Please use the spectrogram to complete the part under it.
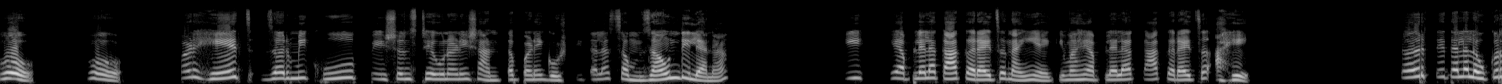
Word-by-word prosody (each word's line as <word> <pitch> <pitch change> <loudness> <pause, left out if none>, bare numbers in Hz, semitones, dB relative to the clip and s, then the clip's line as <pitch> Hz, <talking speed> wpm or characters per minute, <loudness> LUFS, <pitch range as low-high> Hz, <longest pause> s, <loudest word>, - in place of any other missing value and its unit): हो, 270 +1 +8 0.7
हो. 230 -10 0 0.6
पण 310 +3 -3
हेच 270 +7 +2 0.2
जर 275 +1 +1
मी 290 +2 0
खूप 285 +5 -2
पेशन्स 250 0 -4
ठेऊन 240 -2 0
आणि 240 +1 -2
शांतपणे 215 0 -4
गोष्टी 195 +2 -4
त्याला 245 +3 -7
समजावून 220 +4 +2
दिल्या 235 -11 +3
ना 170 +6 -4 1.2
की 295 +1 -2 0.3
हे 290 - -2
आपल्याला 280 +3 +2
का 260 -1 +8
करायचं 225 +1 +4
नाहीये 195 -2 0
किंवा 215 +1 -3
हे 225 +1 0
आपल्याला 215 +2 0
का 235 -1 -4
करायचं 215 +3 +1
आहे? 205 0 +2 1.6
तर 340 +5 +3
ते 350 - -8
त्याला 345 +1 +3
लवकर 320 +1 +3
240 Hz, 130 wpm, -23 LUFS, 215-280 Hz, 1.6 s, हो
